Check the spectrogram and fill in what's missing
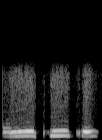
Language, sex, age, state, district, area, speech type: Hindi, female, 30-45, Uttar Pradesh, Mau, rural, conversation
